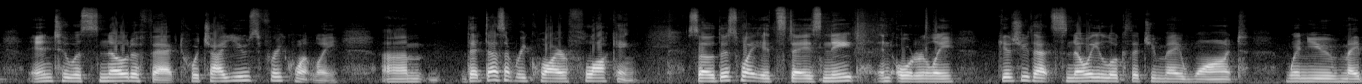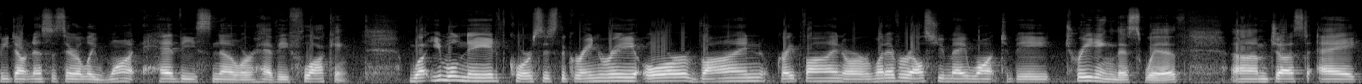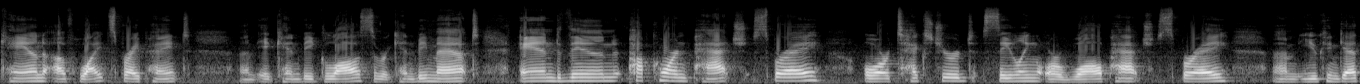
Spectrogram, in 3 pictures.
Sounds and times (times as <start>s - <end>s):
Speech: 0.0s - 40.8s.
